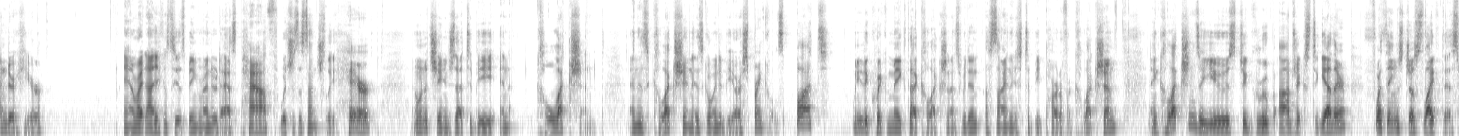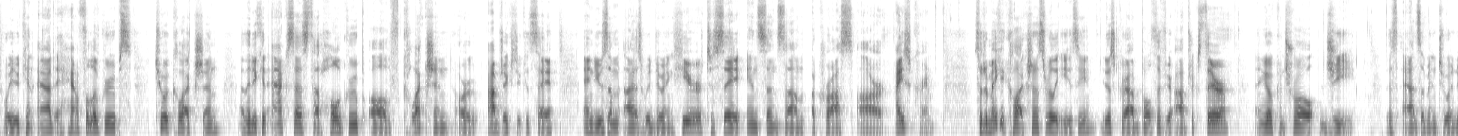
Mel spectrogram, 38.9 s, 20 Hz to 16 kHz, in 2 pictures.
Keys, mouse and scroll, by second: 0.5 click, 1.4-4.7 scroll down 4, 4.9-8.0 drag, 11.3-12.4 shift+middle drag, 12.4-13.0 scroll up 1, 13.0-16.0 shift+middle drag, 32.1 right click, 34.1 shift+right click, 37.2 ctrl+g.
